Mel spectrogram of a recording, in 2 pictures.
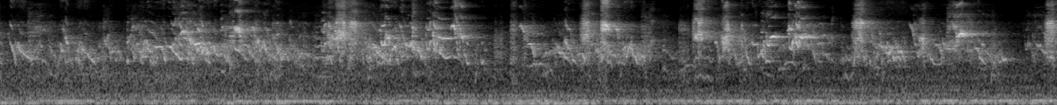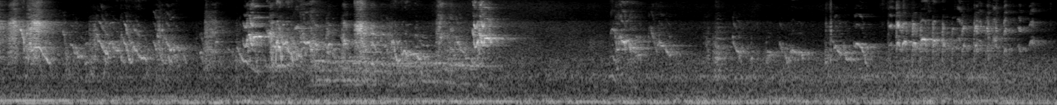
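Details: Playing budgies keep up continuous high, scratchy warbling chatter, dense clusters of squeaks and chirps with brief pauses near ten seconds, over a low steady background hum.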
